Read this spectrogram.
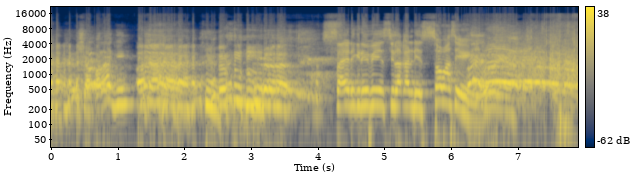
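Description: Men laugh loudly close to a microphone.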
